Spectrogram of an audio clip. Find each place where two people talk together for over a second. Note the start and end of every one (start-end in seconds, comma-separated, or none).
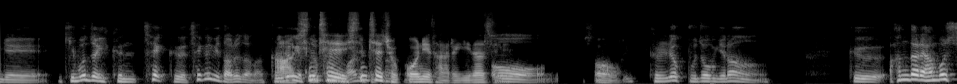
2.7-4.2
